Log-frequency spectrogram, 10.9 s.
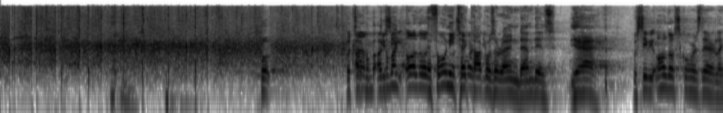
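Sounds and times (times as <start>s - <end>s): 
crowd round of applause: 0.0s - 6.0s
speech: 3.9s - 4.3s, 5.2s - 10.8s.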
